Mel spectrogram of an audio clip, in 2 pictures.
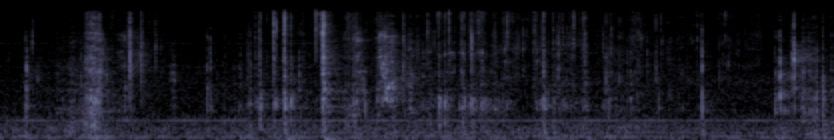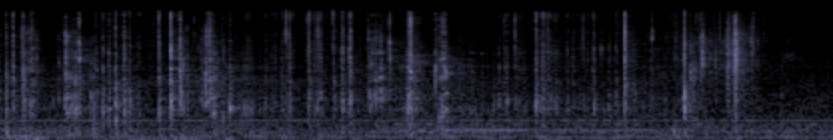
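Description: A solid red bar of dry soap is shaved with a utility knife blade, and the flakes fall onto a pile. A rapid series of short, dry, bright scraping and cutting clicks is heard, with a faint steady hum underneath. The shavings build up as the blade keeps cutting.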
